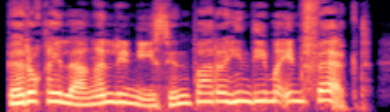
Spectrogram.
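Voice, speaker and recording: A woman's voice: fairly high pitch, fairly quick, dry recording, studio quality, pitched above the performer's own voice, lightly acted. A woman voicing a friendly, caring young male auto shop mechanic in a dramatic audio story. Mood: gentle, reassuring.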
